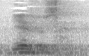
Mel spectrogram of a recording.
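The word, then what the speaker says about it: Jesús: come si pronuncia ancora? Jesus. – È Jesus. – È Jesus, ok.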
